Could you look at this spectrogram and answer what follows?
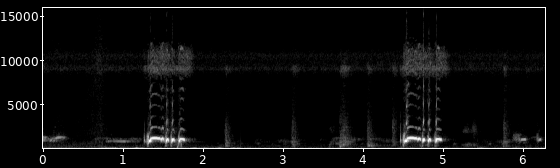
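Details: Local zebra dove with a strong voice, kept to stimulate other birds to sing, delivering two loud rolling coo phrases about three seconds apart, with a few faint single notes between them.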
